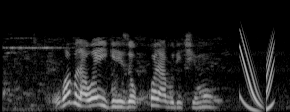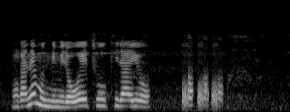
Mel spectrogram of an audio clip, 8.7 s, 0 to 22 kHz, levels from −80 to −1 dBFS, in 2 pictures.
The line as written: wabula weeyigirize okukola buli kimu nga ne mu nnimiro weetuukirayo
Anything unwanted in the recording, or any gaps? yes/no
yes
